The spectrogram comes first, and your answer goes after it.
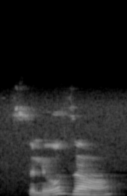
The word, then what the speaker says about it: сльоза: шосте читаємо разом слова сльоза наголос на останній звук шахи апельсин перець моря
